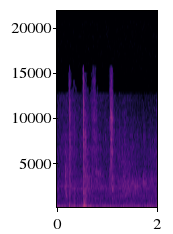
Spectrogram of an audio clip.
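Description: A low, steady rumbling drone, with two faint short knocks about a quarter and half a second in.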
